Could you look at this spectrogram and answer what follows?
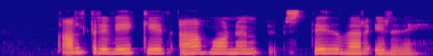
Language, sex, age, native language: Icelandic, female, 40-49, Icelandic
